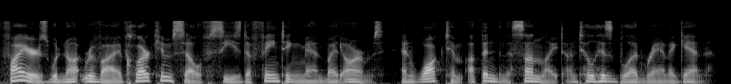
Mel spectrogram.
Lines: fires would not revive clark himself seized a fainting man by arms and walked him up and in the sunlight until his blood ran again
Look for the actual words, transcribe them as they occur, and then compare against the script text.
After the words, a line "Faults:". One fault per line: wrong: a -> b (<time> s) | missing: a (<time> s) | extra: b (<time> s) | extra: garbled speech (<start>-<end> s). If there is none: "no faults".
fires would not revive clark himself seized a fainting man by arms and walked him up and in the sunlight until his blood ran again
Faults:
no faults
